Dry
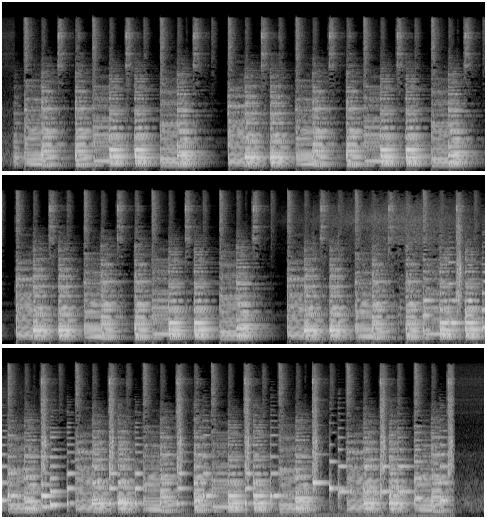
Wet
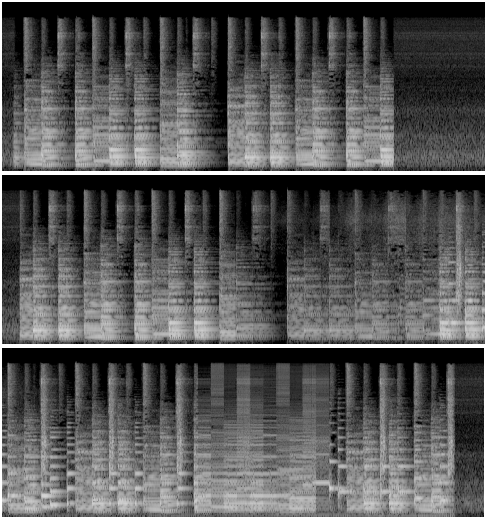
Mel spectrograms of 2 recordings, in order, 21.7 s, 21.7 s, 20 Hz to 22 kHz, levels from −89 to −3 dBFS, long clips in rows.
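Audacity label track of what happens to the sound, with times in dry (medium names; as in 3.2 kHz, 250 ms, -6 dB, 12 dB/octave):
5.880000	7.520000	room tone
10.740000	13.800000	compression 12:1, threshold -28 dBFS
17.430000	19.410000	spectrogram pixelated in time every 200 ms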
